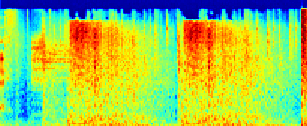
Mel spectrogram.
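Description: Dramatic news-package background music with deep booming rumbles, in two long swells, the second beginning about two and a half seconds in.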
